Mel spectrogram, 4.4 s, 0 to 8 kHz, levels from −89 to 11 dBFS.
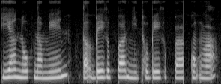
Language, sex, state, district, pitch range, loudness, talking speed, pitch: Garo, female, Meghalaya, West Garo Hills, 230-250 Hz, -16 LUFS, 80 wpm, 240 Hz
